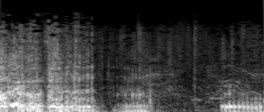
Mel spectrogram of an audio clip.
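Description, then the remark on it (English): A cougar brought to a party lets out deep, rumbling roars: a long, loud growling stretch, a brief dip into near quiet, then another powerful roar rising again. No talking. “Straight after that, he gets chased by some maniac bought a cougar to a party.”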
